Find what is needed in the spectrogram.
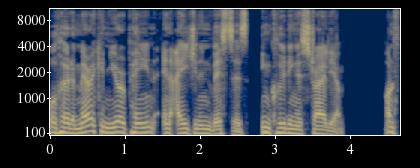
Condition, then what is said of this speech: No condition.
